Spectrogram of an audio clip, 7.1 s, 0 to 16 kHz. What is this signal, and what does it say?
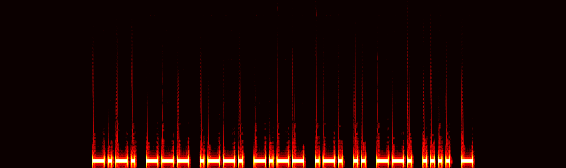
Morse code, heard as a keyed tone, about 25 wpm, 700 Hz. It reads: COPYRIGHT
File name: Nine Letter Words - 25wpm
